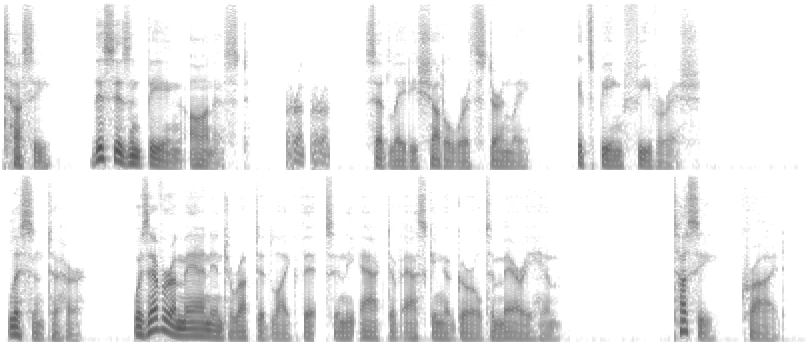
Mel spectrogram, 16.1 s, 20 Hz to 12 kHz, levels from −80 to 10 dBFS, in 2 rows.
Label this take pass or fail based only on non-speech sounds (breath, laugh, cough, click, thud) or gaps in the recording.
fail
